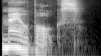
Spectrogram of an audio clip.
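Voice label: "mailbox", British English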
